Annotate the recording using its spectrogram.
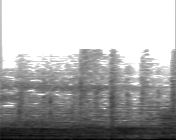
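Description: Dramatic anime soundtrack music layered with a sustained energy-blast sound effect and a low rumble, as a huge attack strikes its target.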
